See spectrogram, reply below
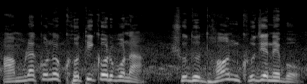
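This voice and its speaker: Guy playing an earnest cartoon hero, high lively voice, polite, music underneath. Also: moderate pace, slight background noise. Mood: respectful pleading. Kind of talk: children's cartoon acting.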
